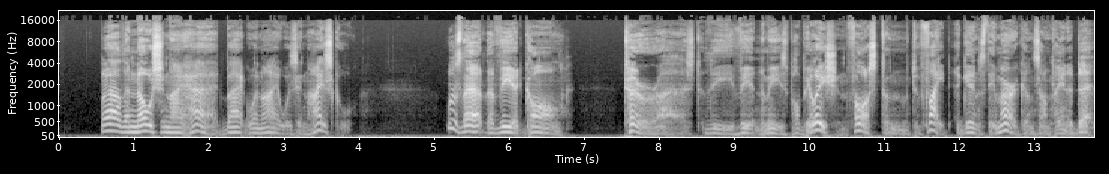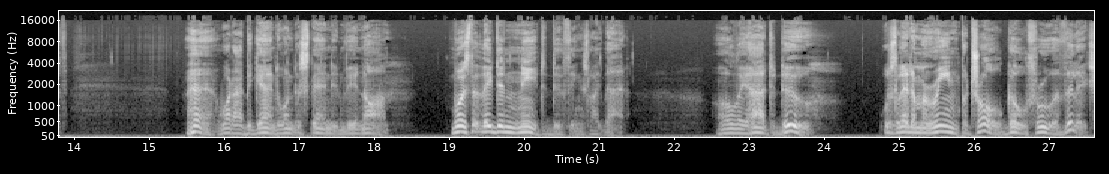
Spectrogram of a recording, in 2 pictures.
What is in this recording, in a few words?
US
